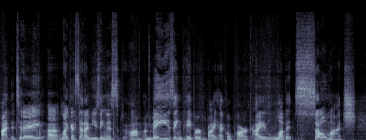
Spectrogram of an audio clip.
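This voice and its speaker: There is noticeable background noise as a woman talks at a fairly slow pace. Her pitch is fairly low, with ordinary pitch variation. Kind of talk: tutorial. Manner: casual, with many fillers; talking low.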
